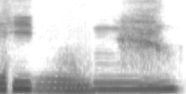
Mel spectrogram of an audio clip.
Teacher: Bunyi dia hin lama je dua harakat.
